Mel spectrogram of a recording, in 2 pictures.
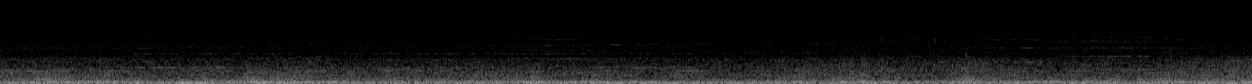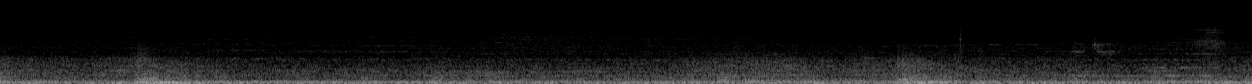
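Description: A deep spaceship engine hum drones steadily.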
